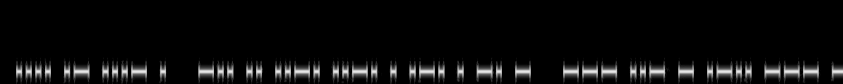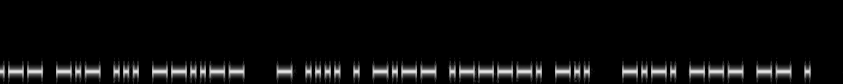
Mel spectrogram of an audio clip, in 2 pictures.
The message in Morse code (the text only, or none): HAVE DIFFERENT OUTLOOKS, THEY'D COME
